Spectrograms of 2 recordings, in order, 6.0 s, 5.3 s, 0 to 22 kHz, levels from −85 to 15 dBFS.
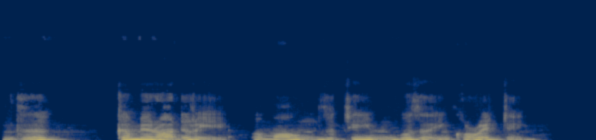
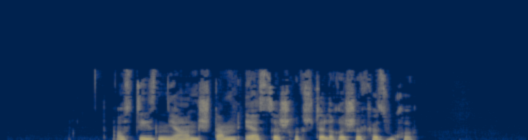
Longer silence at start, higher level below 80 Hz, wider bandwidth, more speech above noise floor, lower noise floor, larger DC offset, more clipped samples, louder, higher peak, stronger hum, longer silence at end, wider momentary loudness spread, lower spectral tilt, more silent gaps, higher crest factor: second, 0.05 s vs 1.15 s; first, -56 dBFS vs -70 dBFS; second, 7 kHz vs 11.5 kHz; first, 61 dB vs 55 dB; about the same, -79 dBFS vs -77 dBFS; neither; neither; first, -19 LUFS vs -22 LUFS; about the same, -4 dBFS vs -6 dBFS; neither; second, 0.6 s vs 1.15 s; first, 19 LU vs 9 LU; first, -9 dB/octave vs -4.5 dB/octave; neither; about the same, 16 dB vs 20 dB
